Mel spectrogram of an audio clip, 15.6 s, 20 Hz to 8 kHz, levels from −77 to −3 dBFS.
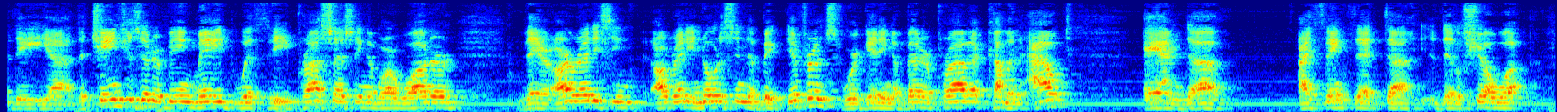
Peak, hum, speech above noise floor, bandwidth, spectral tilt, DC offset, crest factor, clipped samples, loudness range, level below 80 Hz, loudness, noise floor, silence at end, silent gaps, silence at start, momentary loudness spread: -4 dBFS; none; 24 dB; 7.6 kHz; -5 dB/octave; under 0.1%; 18 dB; under 0.1%; 3 LU; -56 dBFS; -22 LUFS; -45 dBFS; 0 s; none; 0.05 s; 8 LU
